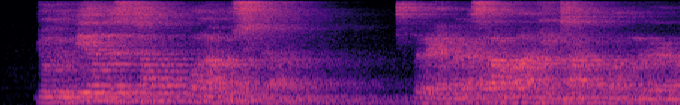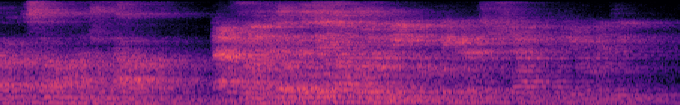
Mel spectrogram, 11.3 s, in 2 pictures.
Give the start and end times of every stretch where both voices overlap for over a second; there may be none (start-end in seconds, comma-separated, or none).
7.6-8.8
